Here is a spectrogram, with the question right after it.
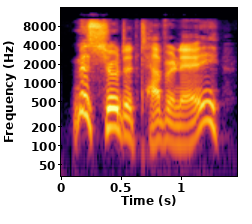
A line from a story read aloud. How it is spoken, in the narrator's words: cried Charny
